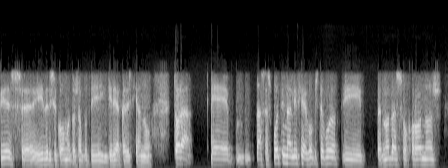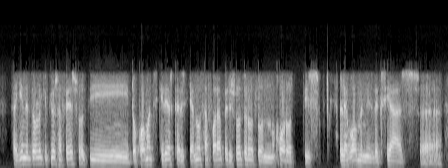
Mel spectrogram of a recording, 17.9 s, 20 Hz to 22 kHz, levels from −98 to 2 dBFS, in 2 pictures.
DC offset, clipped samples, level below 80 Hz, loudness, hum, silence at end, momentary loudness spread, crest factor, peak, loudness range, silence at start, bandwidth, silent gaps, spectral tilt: under 0.1%; under 0.1%; -64 dBFS; -17 LUFS; none; 0 s; 6 LU; 16 dB; 0 dBFS; 2 LU; 0 s; 4.9 kHz; none; -8 dB/octave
